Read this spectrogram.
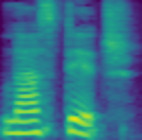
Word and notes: last-ditch: American English

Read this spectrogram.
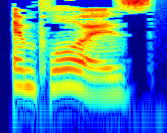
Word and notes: employs: British English

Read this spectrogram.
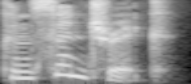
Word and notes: concentric: British English

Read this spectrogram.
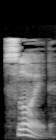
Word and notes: sloyd: British English

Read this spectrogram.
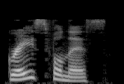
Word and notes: gracefulness: British English

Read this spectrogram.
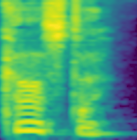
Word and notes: caster: British English

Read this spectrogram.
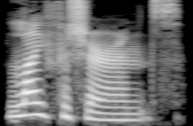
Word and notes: life assurance: American English

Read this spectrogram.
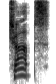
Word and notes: chops: American English

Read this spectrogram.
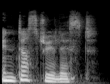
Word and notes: industrialist: British English

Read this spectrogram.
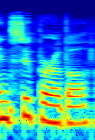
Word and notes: insuperable: American English

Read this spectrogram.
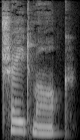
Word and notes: trademark: British English

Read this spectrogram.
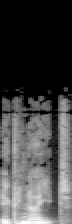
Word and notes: ignite: American English

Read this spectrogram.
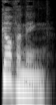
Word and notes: governing: British English

